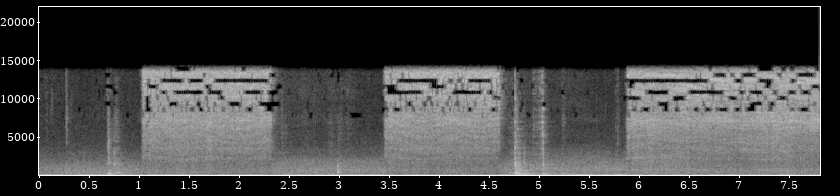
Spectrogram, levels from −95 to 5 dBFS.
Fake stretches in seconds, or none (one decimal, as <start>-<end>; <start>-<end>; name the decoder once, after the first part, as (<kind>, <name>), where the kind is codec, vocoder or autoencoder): none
